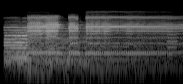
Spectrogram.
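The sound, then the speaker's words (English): Loud car horns blare in long, steady, overlapping blasts in traffic at a standstill, part of a long tracking shot in a Godard film, broken by two brief gaps before one continuous honk holds to the end. Nobody speaks. “And since this is a main theme is cars and traffic and car wreckage and road rage, even honking is a major element of Godard's work. So here comes some honking.”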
